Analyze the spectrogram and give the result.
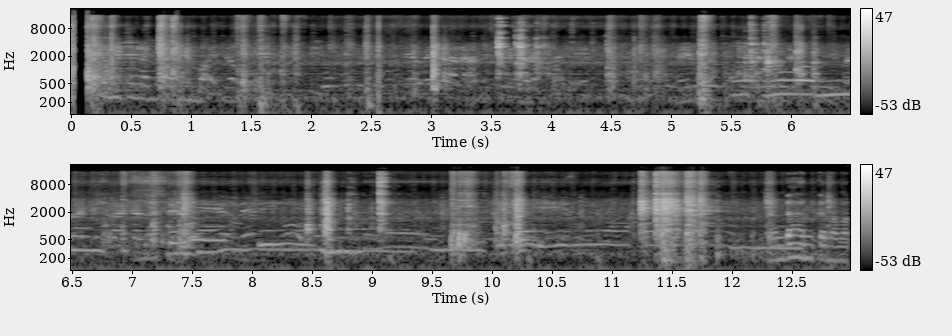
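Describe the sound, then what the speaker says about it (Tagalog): Dishes and a plate being banged roughly during washing, with repeated sharp clinks and clatters of crockery and cutlery at close range under ongoing conversation. "Grabe ka dyan sa plato, ah. Parang binubugbog mo na yan."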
